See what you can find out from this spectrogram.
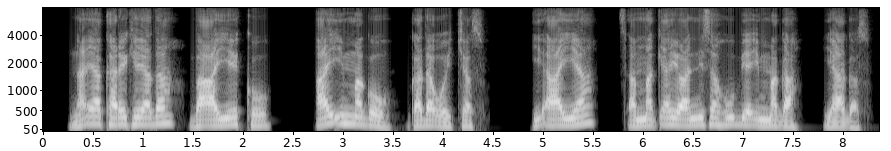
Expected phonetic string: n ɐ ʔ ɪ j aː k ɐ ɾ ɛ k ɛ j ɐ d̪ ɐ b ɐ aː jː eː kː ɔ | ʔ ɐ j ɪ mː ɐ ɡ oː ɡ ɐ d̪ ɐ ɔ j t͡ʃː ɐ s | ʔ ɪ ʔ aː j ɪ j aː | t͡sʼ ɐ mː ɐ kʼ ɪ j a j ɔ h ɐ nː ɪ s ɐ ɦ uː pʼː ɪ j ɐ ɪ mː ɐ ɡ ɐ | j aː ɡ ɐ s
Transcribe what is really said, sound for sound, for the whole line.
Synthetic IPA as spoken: n ɐ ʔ ɪ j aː k ɐ ɾ ɛ k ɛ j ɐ d̪ ɐ b ɐ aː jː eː kː ɔ | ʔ ɐ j ɪ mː ɐ ɡ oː ɡ ɐ d̪ ɐ ɔ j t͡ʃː ɐ s | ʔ ɪ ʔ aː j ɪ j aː | t͡sʼ ɐ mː ɐ kʼ ɪ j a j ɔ h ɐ nː ɪ s ɐ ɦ uː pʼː ɪ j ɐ ɪ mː ɐ ɡ ɐ | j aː ɡ ɐ s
